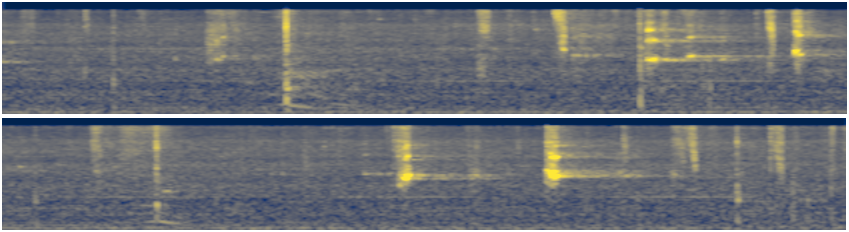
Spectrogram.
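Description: Tennis rally on a hard court: rackets striking the ball and the ball bouncing, a sharp hit about every second. The two loudest come near the end.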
